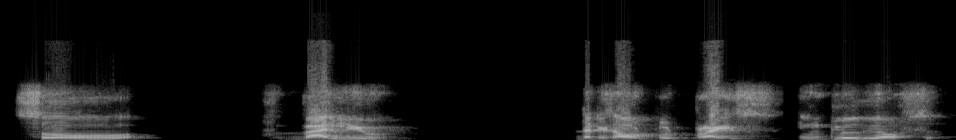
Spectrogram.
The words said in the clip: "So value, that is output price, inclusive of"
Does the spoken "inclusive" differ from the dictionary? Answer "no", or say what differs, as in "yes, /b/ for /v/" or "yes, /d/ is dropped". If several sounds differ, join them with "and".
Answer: yes, /v/ is dropped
